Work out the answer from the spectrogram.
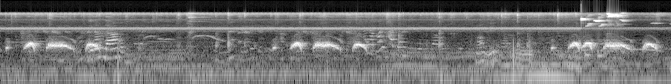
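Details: Night-time calls of a spotted dove: husky, low coo phrases of two or three notes, repeated in groups every few seconds. A steady high whine is underneath, and brief high chirps come near the end.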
